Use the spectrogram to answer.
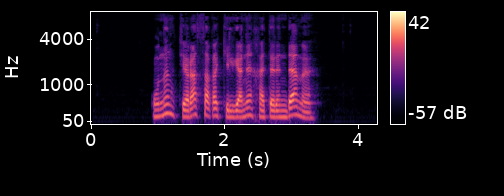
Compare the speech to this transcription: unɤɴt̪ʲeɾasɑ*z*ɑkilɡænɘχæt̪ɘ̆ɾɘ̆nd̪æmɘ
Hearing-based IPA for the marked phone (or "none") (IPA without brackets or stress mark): ʁ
